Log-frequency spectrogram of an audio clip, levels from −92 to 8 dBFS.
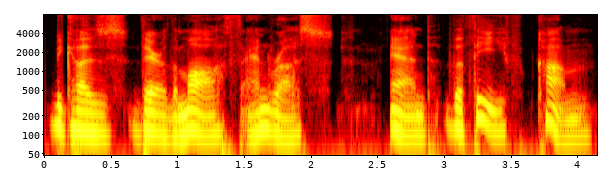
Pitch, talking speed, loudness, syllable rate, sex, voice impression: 110 Hz, 145 wpm, -19 LUFS, 3.8 syllables/s, male, masculine, adult-like, slightly thick, fluent, cool, slightly intellectual, friendly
